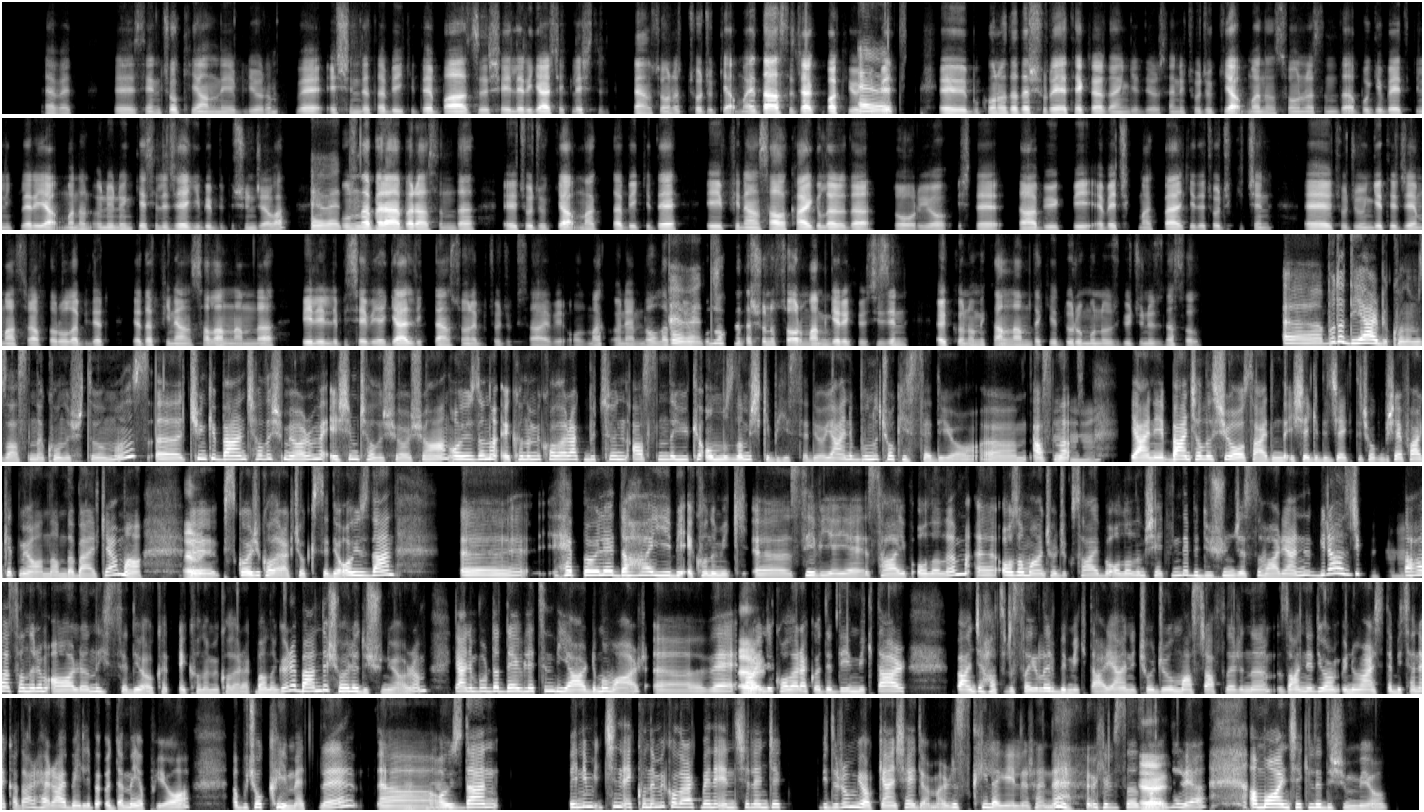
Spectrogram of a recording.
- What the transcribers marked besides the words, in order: other background noise; laughing while speaking: "hani"
- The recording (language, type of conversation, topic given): Turkish, advice, Çocuk sahibi olma veya olmama kararı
